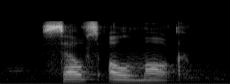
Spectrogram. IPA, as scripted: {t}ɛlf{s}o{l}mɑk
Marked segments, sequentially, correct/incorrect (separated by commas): incorrect, correct, correct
